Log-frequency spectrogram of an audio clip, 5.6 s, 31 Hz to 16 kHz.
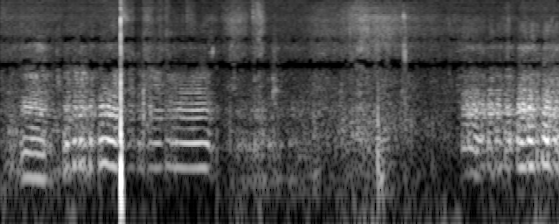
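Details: English bulldog snoring indoors: low, buzzy, throaty snores with rough harmonics, one near the start, another around 1.5–2 s and a longer one near the end, separated by quieter breathing; a sharp click around 1.2 s.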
